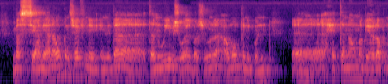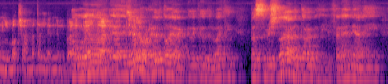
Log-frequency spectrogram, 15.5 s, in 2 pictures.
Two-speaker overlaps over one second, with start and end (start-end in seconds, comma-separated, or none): 9.2-10.6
